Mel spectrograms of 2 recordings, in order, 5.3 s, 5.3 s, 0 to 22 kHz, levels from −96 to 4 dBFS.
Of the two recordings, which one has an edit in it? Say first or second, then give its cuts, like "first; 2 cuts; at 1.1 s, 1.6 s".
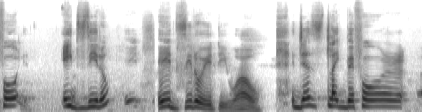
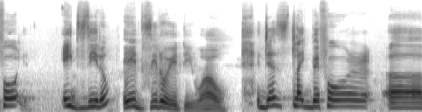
second; 1 cut; at 1.4 s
